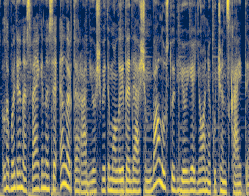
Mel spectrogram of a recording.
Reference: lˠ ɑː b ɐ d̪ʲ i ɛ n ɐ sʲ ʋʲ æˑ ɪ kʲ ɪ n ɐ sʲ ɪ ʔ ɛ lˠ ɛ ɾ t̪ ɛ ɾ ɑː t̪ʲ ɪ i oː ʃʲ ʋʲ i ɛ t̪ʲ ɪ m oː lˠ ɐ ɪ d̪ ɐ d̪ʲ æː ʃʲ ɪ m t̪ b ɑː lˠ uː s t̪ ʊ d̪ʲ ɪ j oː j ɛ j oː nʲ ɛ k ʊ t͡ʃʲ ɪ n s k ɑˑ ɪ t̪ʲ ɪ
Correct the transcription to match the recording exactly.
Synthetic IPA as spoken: lˠ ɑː b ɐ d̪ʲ i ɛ n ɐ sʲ ʋʲ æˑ ɪ kʲ ɪ n ɐ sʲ ɪ ʔ ɛ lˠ ɛ ɾ t̪ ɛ ɾ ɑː d̪ʲ ɪ j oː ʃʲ ʋʲ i ɛ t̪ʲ ɪ m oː lˠ ɐ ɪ d̪ ɐ d̪ʲ æː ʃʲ ɪ m t̪ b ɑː lˠ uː s t̪ ʊ d̪ʲ ɪ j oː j ɛ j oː nʲ ɛ k ʊ t͡ʃʲ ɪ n s k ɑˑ ɪ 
